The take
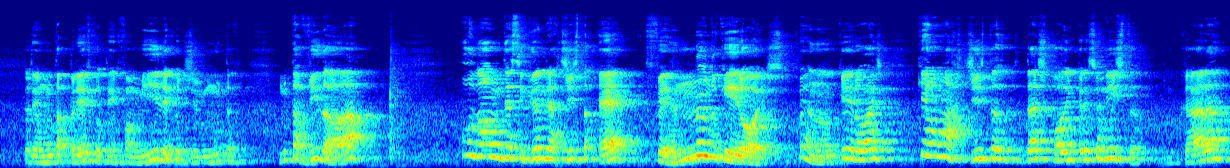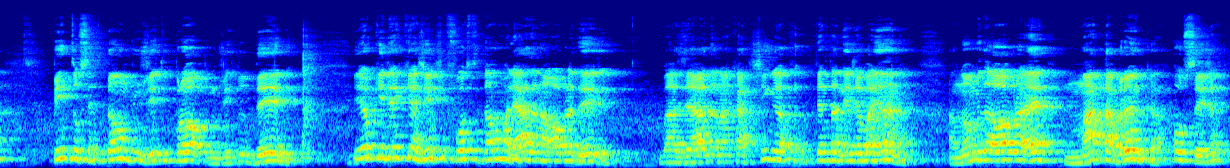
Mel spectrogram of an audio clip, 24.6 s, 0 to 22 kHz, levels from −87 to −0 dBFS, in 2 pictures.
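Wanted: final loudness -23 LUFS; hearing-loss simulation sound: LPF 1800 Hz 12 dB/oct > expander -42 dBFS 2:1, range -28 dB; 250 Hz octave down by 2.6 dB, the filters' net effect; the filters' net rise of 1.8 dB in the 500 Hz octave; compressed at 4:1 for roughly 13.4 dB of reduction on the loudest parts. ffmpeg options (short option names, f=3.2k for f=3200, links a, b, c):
-af "equalizer=f=250:t=o:g=-4.5,equalizer=f=500:t=o:g=3.5,acompressor=threshold=-37dB:ratio=4,lowpass=1.8k,agate=range=-28dB:threshold=-42dB:ratio=2,volume=18dB"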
